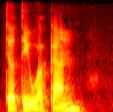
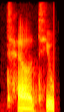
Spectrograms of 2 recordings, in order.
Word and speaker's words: Teotihuacan: So in Spanish is pronounced Teotihuacan. Yeah. And in English would be kind of like Teotihuacan, right, maybe.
